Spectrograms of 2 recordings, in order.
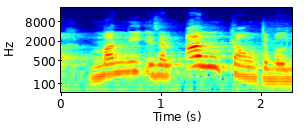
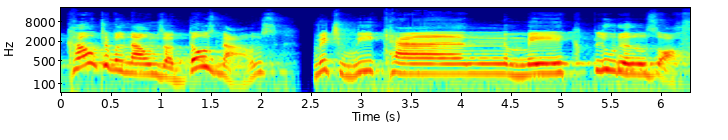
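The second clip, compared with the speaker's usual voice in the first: slow, drawn-out teaching delivery; deliberate, measured dictation of a rule; emphatic definition; slower than usual. Shown as a demonstration. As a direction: stretch it out slowly for the class. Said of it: "You'll say".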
